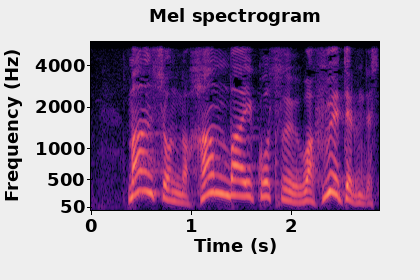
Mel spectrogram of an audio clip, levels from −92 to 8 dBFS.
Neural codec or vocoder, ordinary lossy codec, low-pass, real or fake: none; none; 5.4 kHz; real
